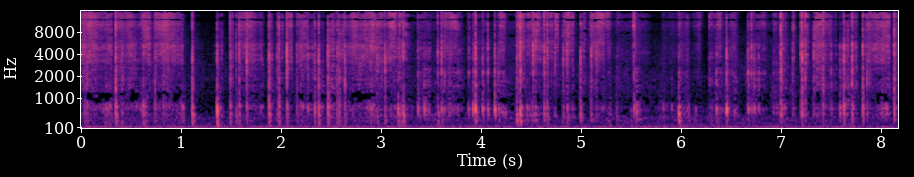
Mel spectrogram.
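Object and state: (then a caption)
Cardboard box tapped and scratched. A small, hollow pink cardboard Valentine mailbox kit is held in both hands while long nails tap and scratch rapidly across its printed surface. The clicks are short, dry and hollow-sounding, centered in the low mids with brief bright scraping edges, over a steady low hum.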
